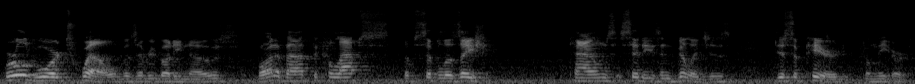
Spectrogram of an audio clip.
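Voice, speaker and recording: A man's voice: fairly high pitch, moderate pace, background noise. A man narrating a literary parable in a live dramatized reading. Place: live staged reading in a room.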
